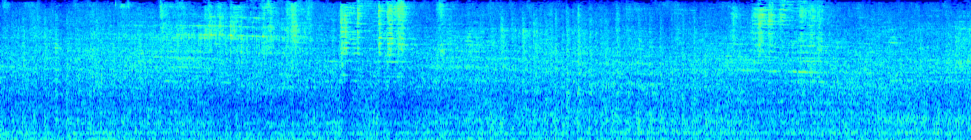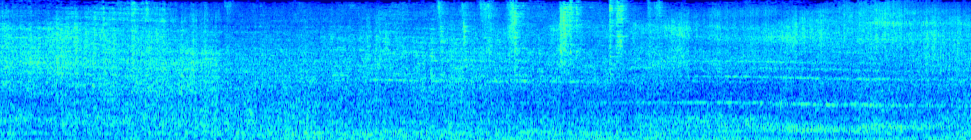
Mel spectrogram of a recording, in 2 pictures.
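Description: Train running past on the rails: steady wheel-on-rail noise with scattered sharp clicks and, now and then, a faint high wheel squeal.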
